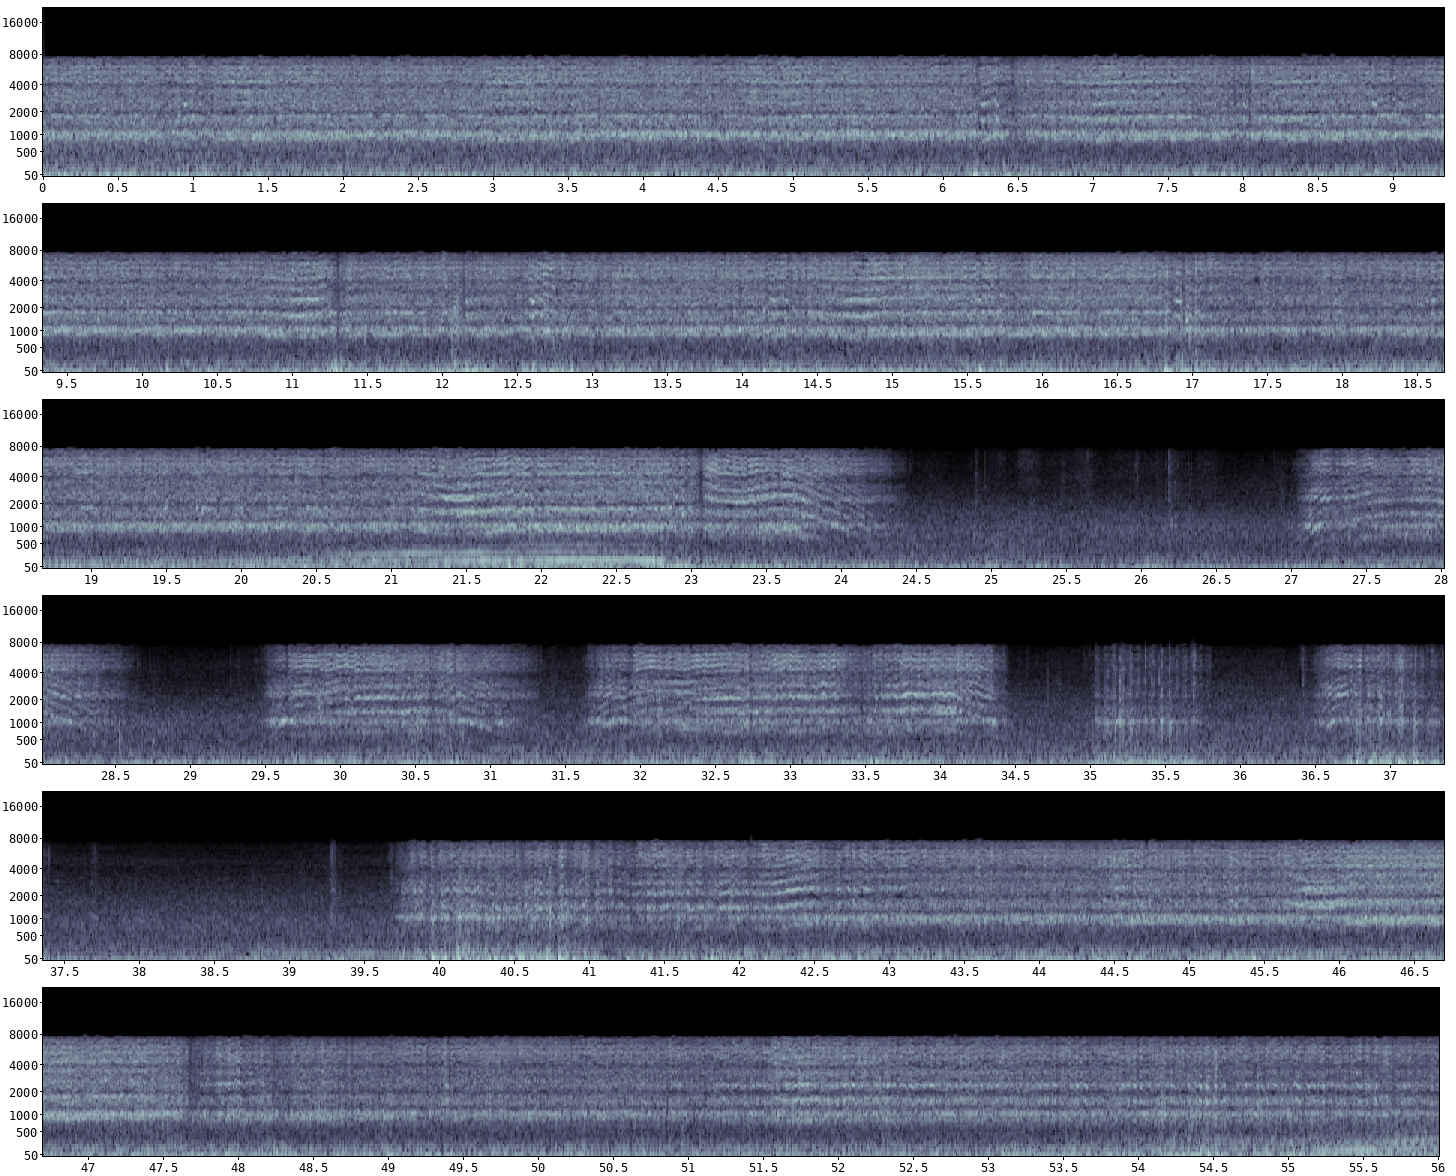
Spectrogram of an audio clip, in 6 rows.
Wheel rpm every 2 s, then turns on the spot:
230, 230, 230, 230, 240, 230, 230, 230, 230, 230, 230, 220, 20, 30, 60, 110, 170, 70, 40, 10, 160, 210, 230, 230, 230, 230, 220, 220.
34-38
